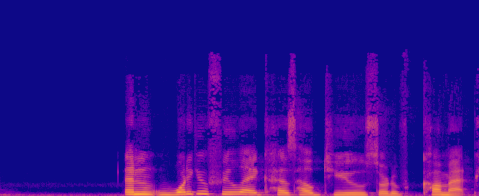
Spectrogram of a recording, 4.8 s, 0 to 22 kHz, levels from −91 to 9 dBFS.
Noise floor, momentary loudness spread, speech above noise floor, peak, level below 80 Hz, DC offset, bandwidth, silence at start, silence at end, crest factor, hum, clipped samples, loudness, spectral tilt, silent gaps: -56 dBFS; 9 LU; 34 dB; -4 dBFS; -62 dBFS; under 0.1%; 14.5 kHz; 0.05 s; 0 s; 18 dB; none; under 0.1%; -23 LUFS; -6.5 dB/octave; none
